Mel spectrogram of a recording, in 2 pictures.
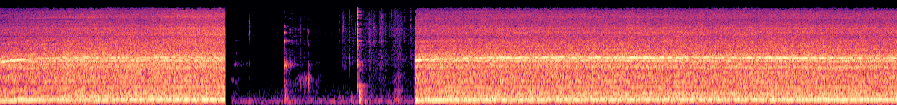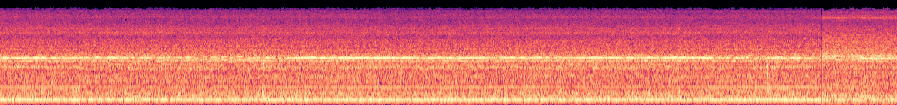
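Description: Electric stand mixer motor running steadily as its beater mixes flour into cake batter, with a steady hum and a higher whine. It stops about four seconds in and starts again about three seconds later.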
